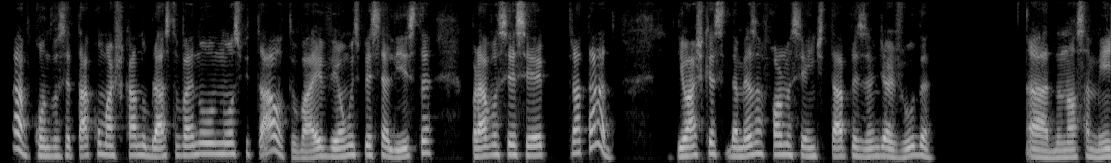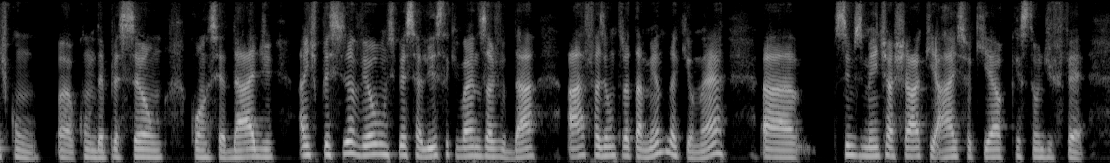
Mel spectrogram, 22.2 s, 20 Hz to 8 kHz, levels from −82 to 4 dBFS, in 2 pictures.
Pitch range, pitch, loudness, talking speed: 135-170 Hz, 150 Hz, -25 LUFS, 200 wpm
